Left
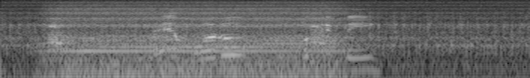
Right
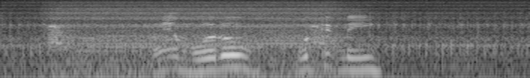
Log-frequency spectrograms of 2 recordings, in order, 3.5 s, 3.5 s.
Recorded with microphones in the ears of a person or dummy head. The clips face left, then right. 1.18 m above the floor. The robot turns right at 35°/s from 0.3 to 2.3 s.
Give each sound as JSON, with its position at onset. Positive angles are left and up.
{"t": 1.0, "sound": "a man speaking", "azimuth_deg": -170}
